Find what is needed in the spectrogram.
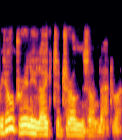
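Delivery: terrible put-on Irish accent. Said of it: "excuse my terrible Irish accent".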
